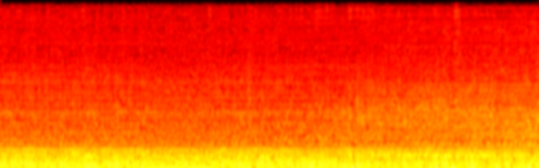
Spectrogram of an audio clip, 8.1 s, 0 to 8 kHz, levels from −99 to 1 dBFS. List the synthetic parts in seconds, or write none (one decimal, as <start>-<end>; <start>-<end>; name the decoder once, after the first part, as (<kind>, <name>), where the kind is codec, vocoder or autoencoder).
0.0-2.2 (vocoder, HiFi-GAN); 3.2-8.1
